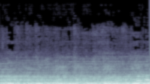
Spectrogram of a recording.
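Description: Large-stadium ambience: a steady, loud low rumble of crowd and PA-system sound echoing around the stands.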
